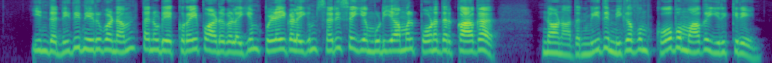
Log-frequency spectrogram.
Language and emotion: Tamil, angry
